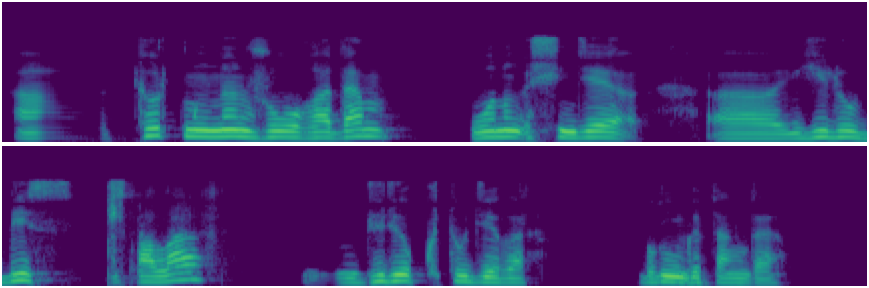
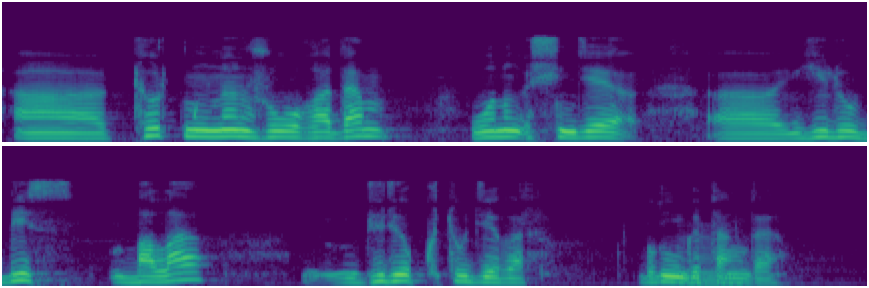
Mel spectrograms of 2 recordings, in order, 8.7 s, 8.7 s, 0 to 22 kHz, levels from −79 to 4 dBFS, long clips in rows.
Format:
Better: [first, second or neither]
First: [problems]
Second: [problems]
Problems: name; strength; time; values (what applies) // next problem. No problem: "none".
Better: second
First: noise reduction (neural mask model DeepFilterNet 3)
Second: none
